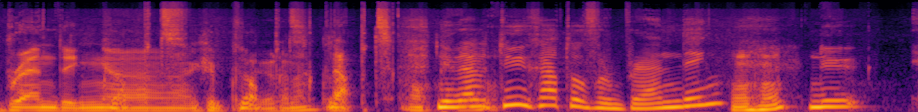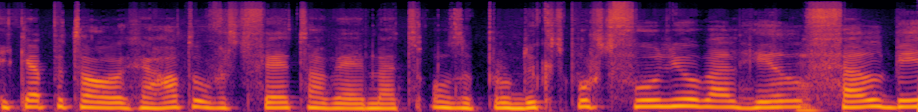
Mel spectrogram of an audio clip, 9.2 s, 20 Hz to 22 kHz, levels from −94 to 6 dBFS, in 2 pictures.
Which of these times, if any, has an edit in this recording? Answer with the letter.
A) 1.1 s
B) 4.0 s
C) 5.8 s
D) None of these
D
